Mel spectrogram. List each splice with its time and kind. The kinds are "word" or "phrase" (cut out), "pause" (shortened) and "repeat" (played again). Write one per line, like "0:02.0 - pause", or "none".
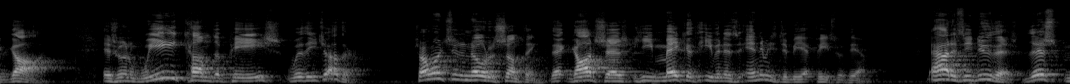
none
